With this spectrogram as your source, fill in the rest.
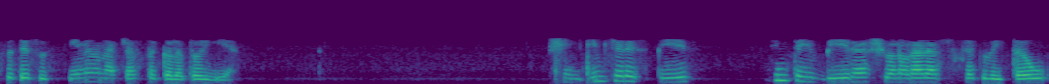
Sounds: Speech

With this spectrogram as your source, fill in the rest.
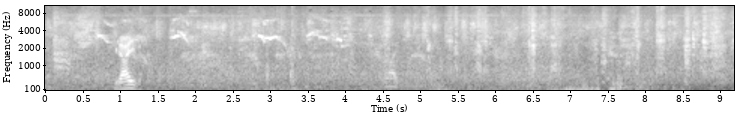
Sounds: Bird, Bird vocalization, Chirp

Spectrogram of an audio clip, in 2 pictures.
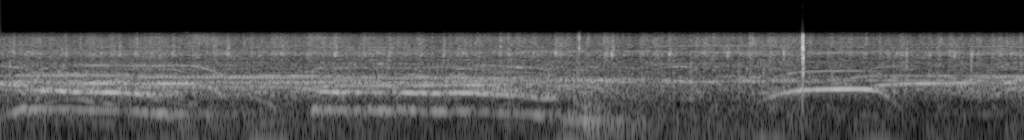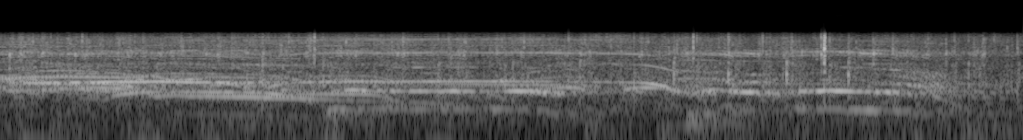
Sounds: Run, Speech

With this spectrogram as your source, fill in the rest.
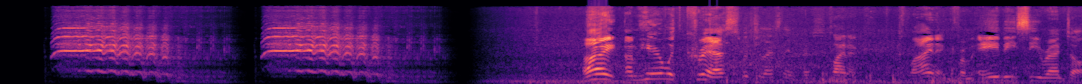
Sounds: Speech, Neigh

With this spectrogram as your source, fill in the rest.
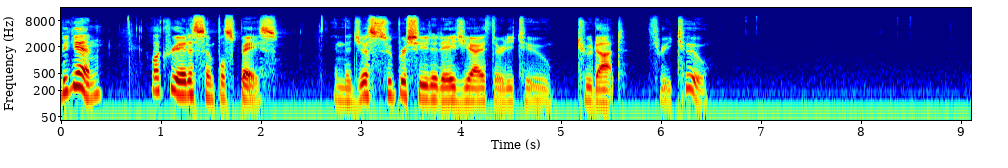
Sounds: Speech

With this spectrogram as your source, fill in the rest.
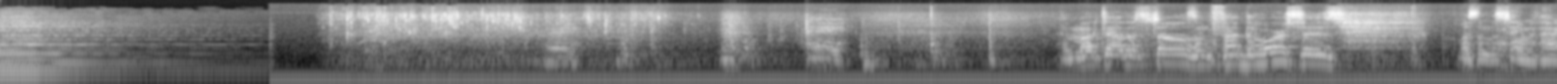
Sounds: Water

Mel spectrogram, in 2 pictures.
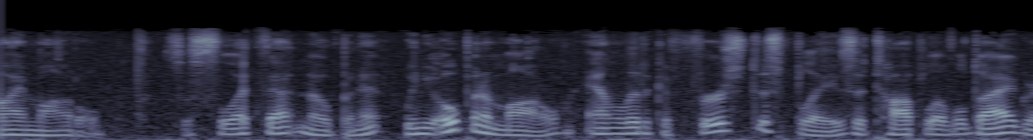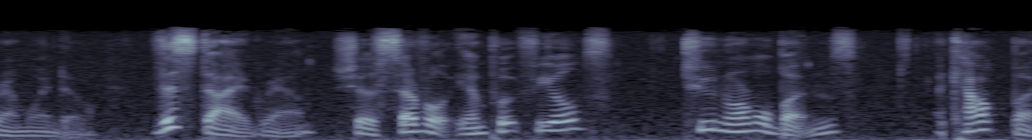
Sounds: Speech, monologue

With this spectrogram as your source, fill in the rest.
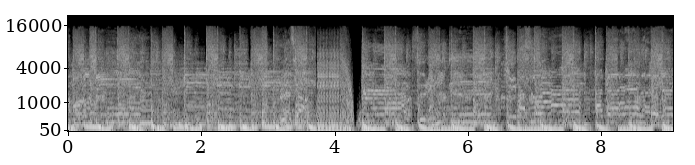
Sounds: Music, Throbbing

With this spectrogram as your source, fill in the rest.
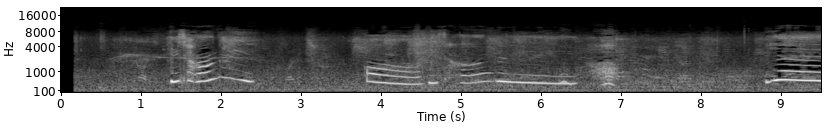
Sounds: Child speech, Speech

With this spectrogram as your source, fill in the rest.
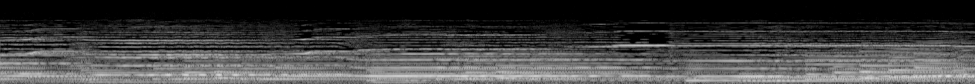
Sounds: Double bass, Music, fiddle, Cello, Musical instrument, Piano, Bowed string instrument

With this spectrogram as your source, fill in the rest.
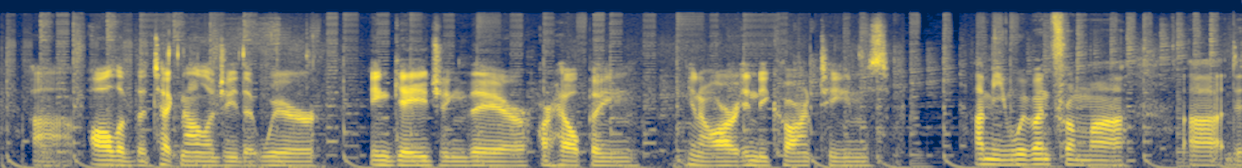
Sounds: Speech, Music

